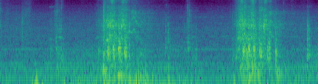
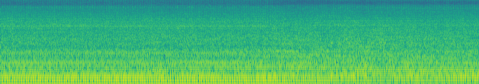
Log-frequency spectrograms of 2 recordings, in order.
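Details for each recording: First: Small engine converted to a single-shaft engine with reversed pulleys: two short cranking bursts with no firing, primer not working because the fuel shutoff valve was closed. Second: Small single-cylinder engine, running after priming with fuel shutoff opened: steady even fast putter, no misses; holds speed fine.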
